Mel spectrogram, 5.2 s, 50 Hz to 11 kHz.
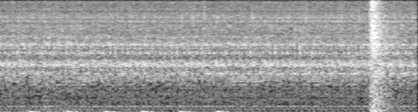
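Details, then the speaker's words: Barn-find Mk2 VW Golf on jump leads with weak battery: slow, labored cranking, about two compression pulses a second, no firing; oil pressure light went out but no start yet; cranks but won't start. "Well, that's a no at the moment. But oil pressure light went out, so that's a good thing."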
